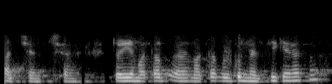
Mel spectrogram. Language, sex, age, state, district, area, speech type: Urdu, male, 18-30, Delhi, Central Delhi, urban, conversation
